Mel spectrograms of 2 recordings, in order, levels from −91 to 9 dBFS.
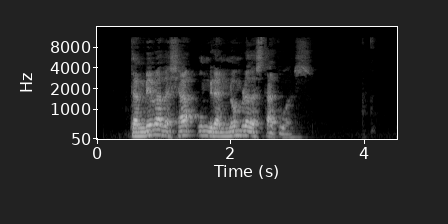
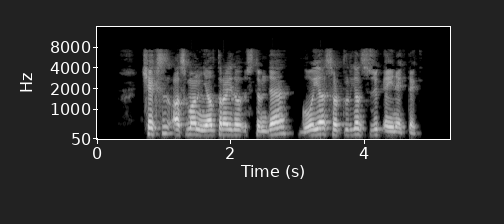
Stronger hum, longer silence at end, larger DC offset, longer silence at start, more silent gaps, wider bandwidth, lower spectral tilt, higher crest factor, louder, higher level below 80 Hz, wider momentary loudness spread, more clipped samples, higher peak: neither; first, 1.35 s vs 0.5 s; neither; second, 0.5 s vs 0.7 s; second, none vs 2.95-3.00 s; first, 11.5 kHz vs 7.8 kHz; first, -6 dB/octave vs -4 dB/octave; about the same, 18 dB vs 14 dB; second, -26 LUFS vs -15 LUFS; about the same, -64 dBFS vs -68 dBFS; first, 17 LU vs 9 LU; neither; second, -10 dBFS vs 0 dBFS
